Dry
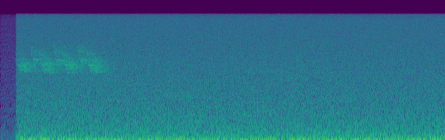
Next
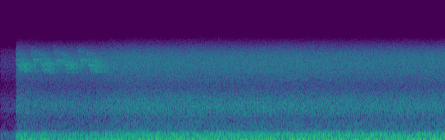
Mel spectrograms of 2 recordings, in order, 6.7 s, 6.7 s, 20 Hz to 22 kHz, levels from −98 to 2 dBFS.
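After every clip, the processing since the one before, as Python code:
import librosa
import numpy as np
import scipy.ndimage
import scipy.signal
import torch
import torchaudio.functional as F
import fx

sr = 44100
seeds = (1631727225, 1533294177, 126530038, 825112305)

y = fx.graphic_eq(x, sr, hz=(125, 250, 500, 1000, 2000, 4000), db=(10, -11, -10, 7, -12, 5))
y = fx.rider(y, sr, range_db=10, speed_s=0.5)
y = scipy.signal.sosfilt(scipy.signal.butter(8, 5500.0, 'lowpass', fs=sr, output='sos'), y)
y = F.gain(torch.from_numpy(y), -5.5).numpy()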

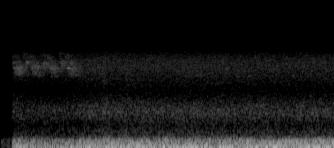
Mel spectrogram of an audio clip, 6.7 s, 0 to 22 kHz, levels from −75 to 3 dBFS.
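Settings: y = fx.low_shelf(x, sr, hz=260.0, db=10.5)
y = fx.chorus_voices(y, sr, voices=2, hz=1.2, base_ms=22, depth_ms=3.0, mix_pct=45)
y = F.gain(torch.from_numpy(y), -3.0).numpy()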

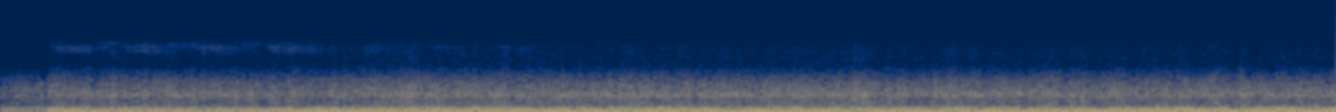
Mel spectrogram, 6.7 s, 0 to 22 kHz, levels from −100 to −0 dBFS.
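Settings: y = fx.lowpass_res(x, sr, hz=610.0, q=4.9)
y = y + 10.0 ** (-6.0 / 20.0) * np.pad(y, (int(1158 * sr / 1000.0), 0))[:len(y)]
y = fx.env_flatten(y, sr, amount_pct=50)
y = F.gain(torch.from_numpy(y), -6.5).numpy()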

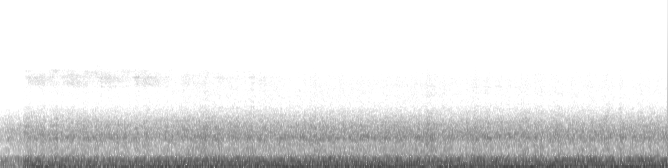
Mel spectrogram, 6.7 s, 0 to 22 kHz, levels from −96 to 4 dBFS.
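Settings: y = x + 10.0 ** (-8.5 / 20.0) * np.pad(x, (int(126 * sr / 1000.0), 0))[:len(x)]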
